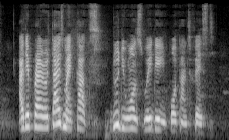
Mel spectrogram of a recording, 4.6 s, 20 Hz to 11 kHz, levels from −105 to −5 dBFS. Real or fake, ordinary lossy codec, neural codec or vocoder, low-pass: real; AAC, 48 kbps; none; 9.9 kHz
